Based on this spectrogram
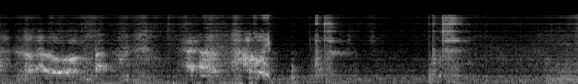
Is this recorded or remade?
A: remade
